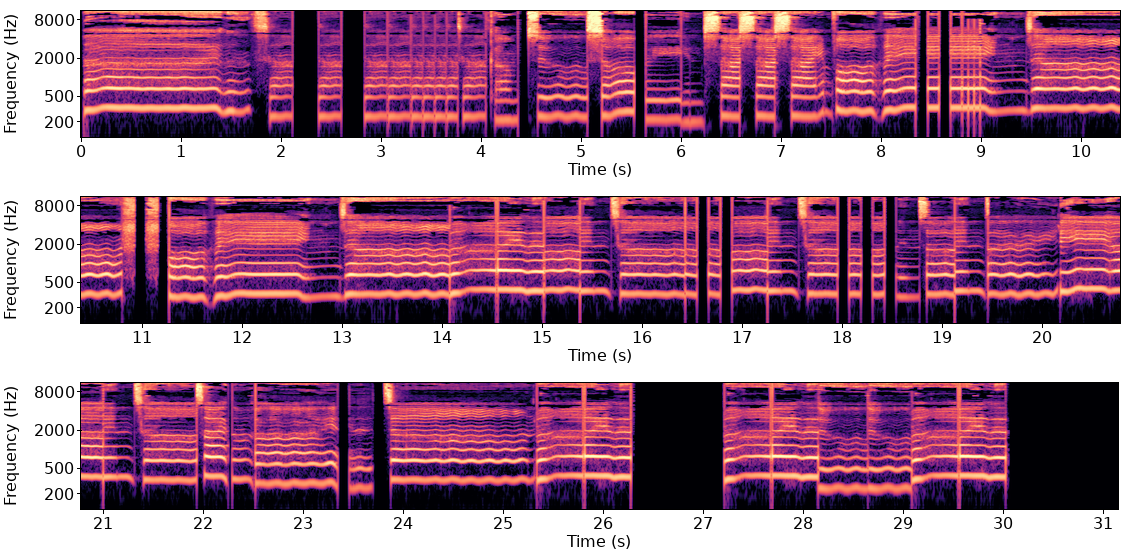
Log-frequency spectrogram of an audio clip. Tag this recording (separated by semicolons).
Singing; Chops; Loop; Dry; Vox; Voice; Sing; Vocal; Clean; Female; Girl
